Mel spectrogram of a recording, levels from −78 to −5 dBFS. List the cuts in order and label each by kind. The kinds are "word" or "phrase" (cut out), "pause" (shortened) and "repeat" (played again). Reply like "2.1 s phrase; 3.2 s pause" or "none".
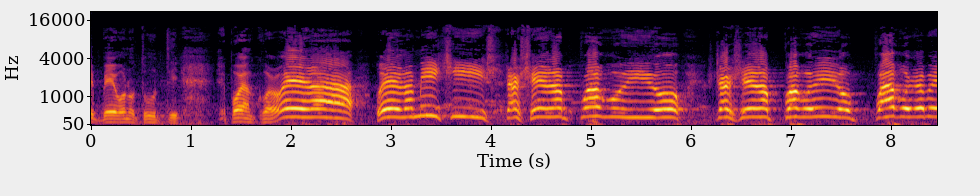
2.8 s pause

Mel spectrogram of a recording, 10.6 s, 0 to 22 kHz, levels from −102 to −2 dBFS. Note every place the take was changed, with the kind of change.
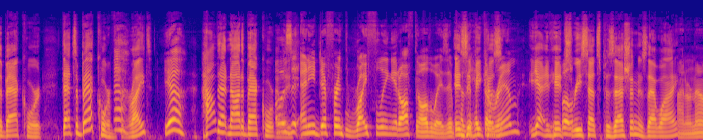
1.7 s word; 3.2 s word; 4.1 s word; 5.2 s phrase; 6.2 s phrase; 8.6 s phrase

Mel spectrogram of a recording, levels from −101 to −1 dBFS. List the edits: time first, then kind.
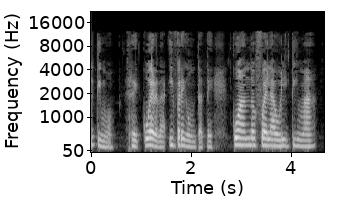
none

